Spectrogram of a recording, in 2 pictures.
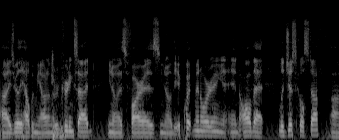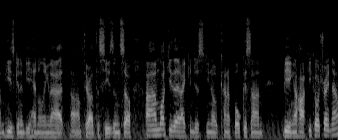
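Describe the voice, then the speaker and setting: A man's medium-pitched voice with a Wisconsin accent, very fast pace and fairly even intonation. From small town in Wisconsin. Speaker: hockey coach and team owner. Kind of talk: radio interview. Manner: halting, many fillers.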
